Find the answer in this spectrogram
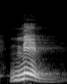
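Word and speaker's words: من: pronounce Min incorrectly it's Min Min a lot of people do it real thick it's it's you have to make it kind of thin okay okay the next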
